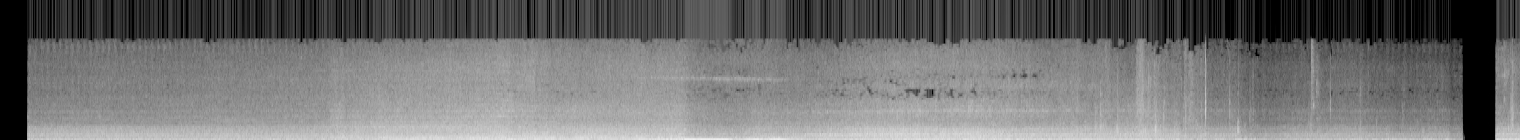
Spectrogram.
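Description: Diesel multiple-unit regional train running along the station platform: a steady low engine rumble that swells about three seconds in and fades after about eleven seconds. A short two-part tone sounds about halfway through.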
